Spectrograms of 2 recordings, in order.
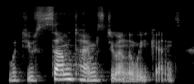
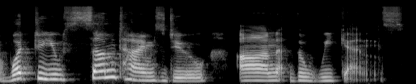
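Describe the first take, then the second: First: Quick, run-together question; natural fast question. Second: Slow, stretched teacher read; slow model question. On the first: Teacher giving the question at natural speed. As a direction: say it fast like a native. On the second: Teacher modelling the question slowly for students. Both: Shown as a demonstration.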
